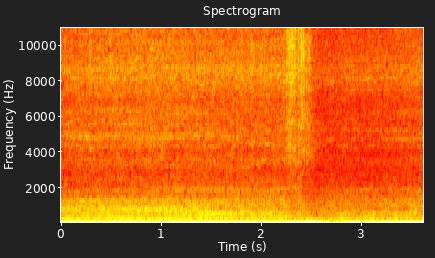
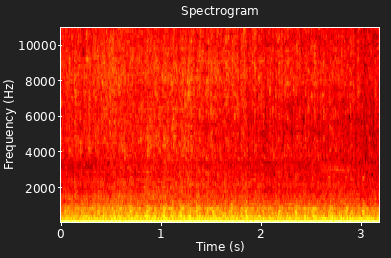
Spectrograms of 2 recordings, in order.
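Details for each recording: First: Square-body truck with Oldsmobile 350 Rocket V8, slowly warming up, idle not yet tuned, choke missing its stovepipe, exhaust broken near the headers: deep steady rumble at an even fast idle, no knock or miss; normal fast idle. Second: Square-body truck with Oldsmobile 350 Rocket V8: loud, raspy low rumble with ragged chuffing following engine speed; exhaust pipe broken off, two exhaust leaks down by the headers.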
